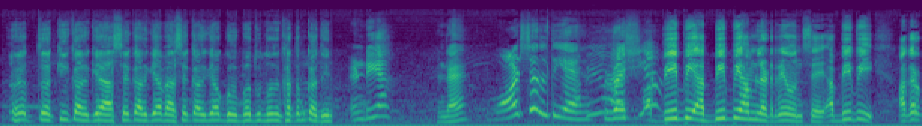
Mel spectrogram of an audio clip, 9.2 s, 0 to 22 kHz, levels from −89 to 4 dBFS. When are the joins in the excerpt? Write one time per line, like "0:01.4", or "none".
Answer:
0:03.3

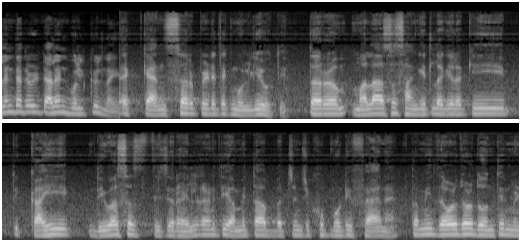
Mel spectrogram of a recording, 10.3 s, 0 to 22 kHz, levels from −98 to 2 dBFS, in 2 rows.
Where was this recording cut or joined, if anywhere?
0:01.2
0:02.9
0:09.1

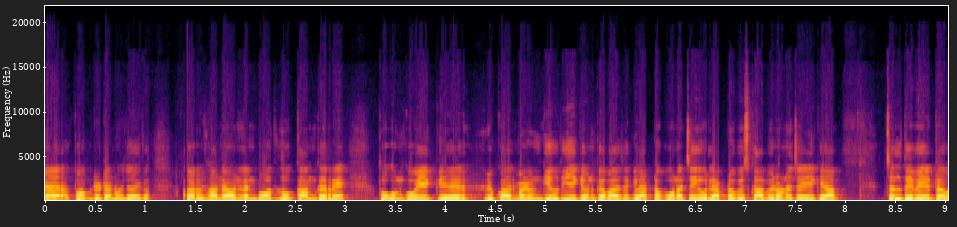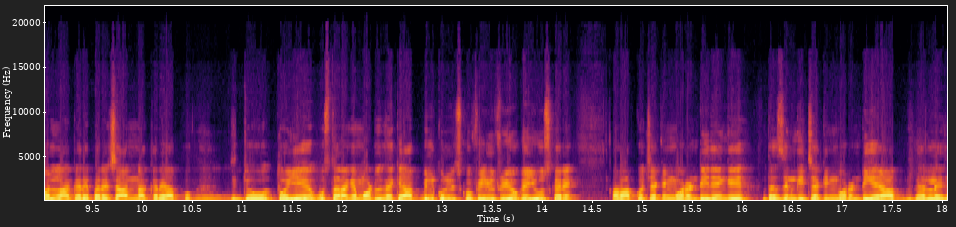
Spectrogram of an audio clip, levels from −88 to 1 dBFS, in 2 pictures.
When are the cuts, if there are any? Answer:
0:01.4

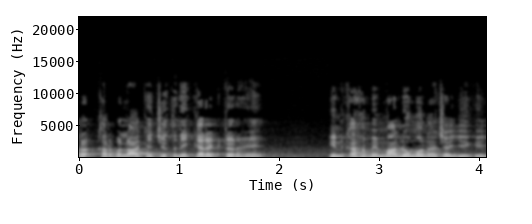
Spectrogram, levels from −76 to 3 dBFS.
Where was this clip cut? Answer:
none

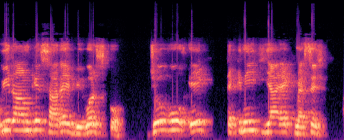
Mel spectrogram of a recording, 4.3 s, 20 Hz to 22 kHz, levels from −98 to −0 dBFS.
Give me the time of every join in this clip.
none

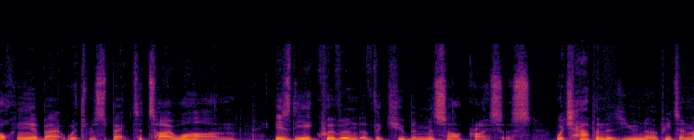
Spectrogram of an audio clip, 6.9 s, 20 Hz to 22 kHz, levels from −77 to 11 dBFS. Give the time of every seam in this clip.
none

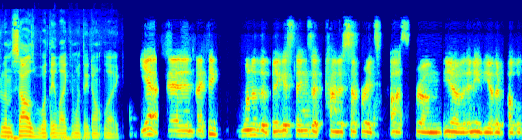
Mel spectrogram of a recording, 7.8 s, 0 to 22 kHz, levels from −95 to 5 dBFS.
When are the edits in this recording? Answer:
0:01.9

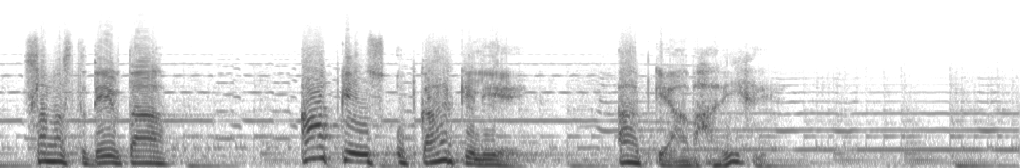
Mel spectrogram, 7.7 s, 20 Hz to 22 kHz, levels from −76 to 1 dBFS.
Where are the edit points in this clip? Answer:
none

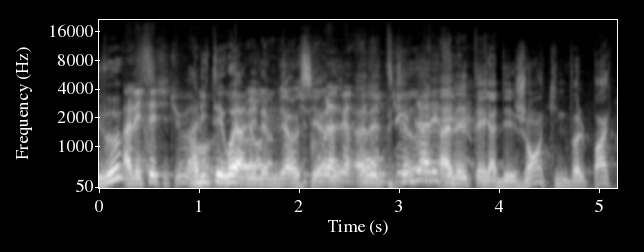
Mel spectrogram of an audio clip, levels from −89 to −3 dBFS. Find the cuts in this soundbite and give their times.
0:01.5
0:03.8

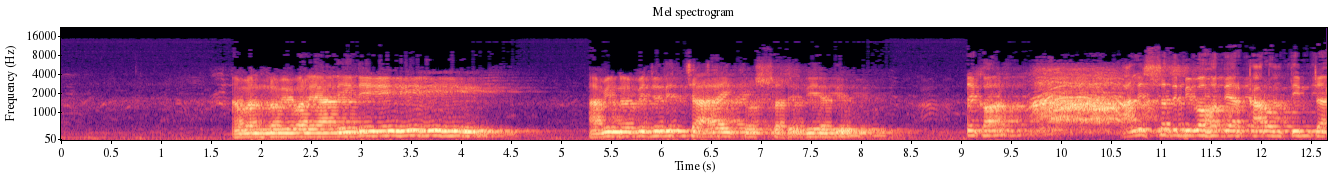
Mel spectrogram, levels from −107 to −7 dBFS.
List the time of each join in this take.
0:09.1

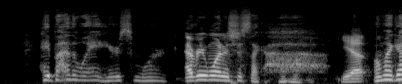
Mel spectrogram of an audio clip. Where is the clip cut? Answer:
0:01.7

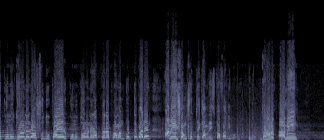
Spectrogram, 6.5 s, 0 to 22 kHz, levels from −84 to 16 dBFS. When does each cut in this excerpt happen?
0:05.5

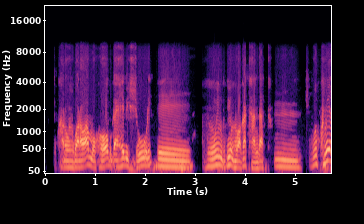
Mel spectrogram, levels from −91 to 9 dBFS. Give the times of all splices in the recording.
none

